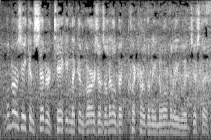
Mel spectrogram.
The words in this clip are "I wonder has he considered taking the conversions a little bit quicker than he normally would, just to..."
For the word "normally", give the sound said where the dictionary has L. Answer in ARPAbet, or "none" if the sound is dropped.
L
